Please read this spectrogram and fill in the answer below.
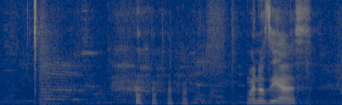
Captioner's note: laughter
